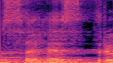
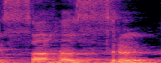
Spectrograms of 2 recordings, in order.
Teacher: इसमें उच्चारण में कई बार लोग सहस्त्र बोल देते हैं, ता नहीं है, वहाँ पे सहस्र।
